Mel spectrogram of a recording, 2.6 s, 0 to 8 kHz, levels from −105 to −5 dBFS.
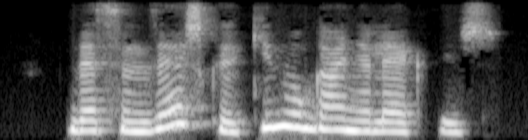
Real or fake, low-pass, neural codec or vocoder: real; 7.2 kHz; none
